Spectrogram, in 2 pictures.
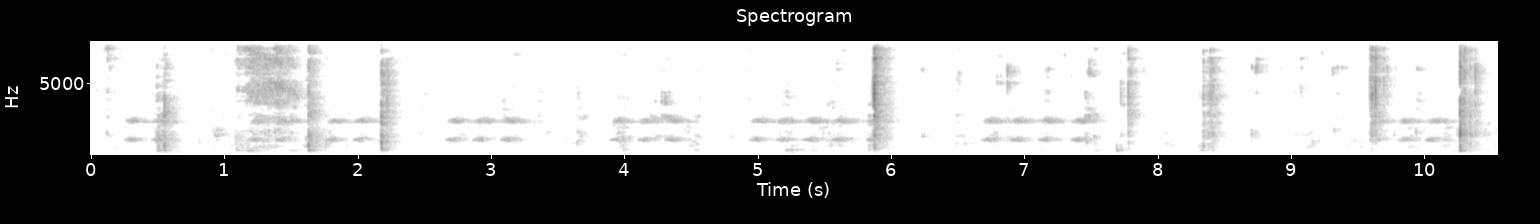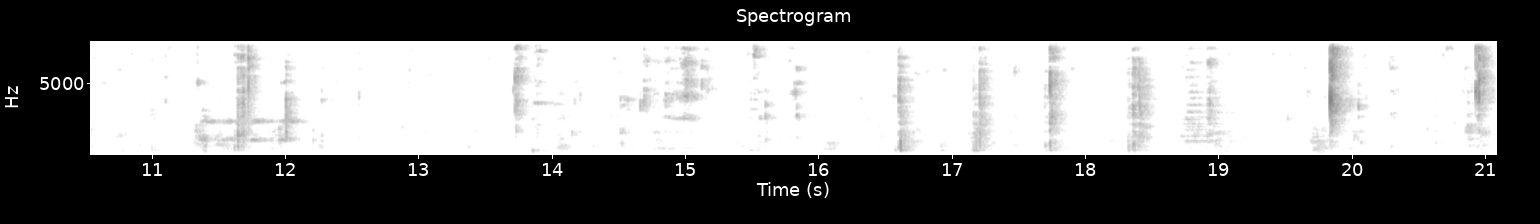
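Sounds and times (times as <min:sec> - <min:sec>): chewing and mouth sounds: 0:00.0 - 0:21.0
wet smacks and clicks: 0:19.7 - 0:20.2.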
